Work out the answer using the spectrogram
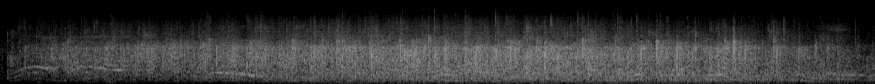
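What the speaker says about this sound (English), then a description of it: "give your loved ones a round of applause" An audience at an evening student ceremony applauds loved ones with sustained, building clapping that swells in the middle and eases off slightly at the end, with a few faint voices beneath.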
